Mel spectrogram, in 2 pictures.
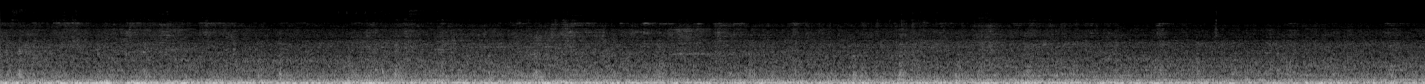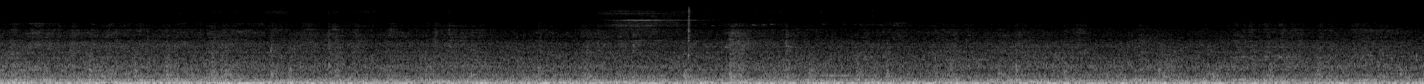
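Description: Freight train of boxcars rolling steadily past a road crossing: a continuous rumble of wheels on rail, with a brief high wheel squeal about two-thirds of the way through.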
